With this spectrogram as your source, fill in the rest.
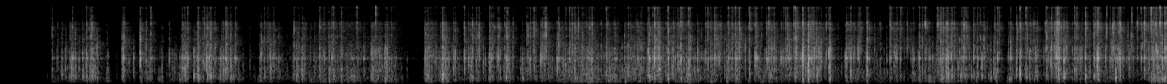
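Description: A medium, flexible Lay's cheese chip bag of foil-lined plastic film, filled with chips, is gripped in both hands and crinkled, rubbed and squeezed while being turned from back to front. Dense, bright crackling and crinkling rustles start after a half-second of silence, with brief gaps near 1 and 4 seconds, then build into a steady crinkle that carries a faint high tone near 1.4 kHz. No low end is heard.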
